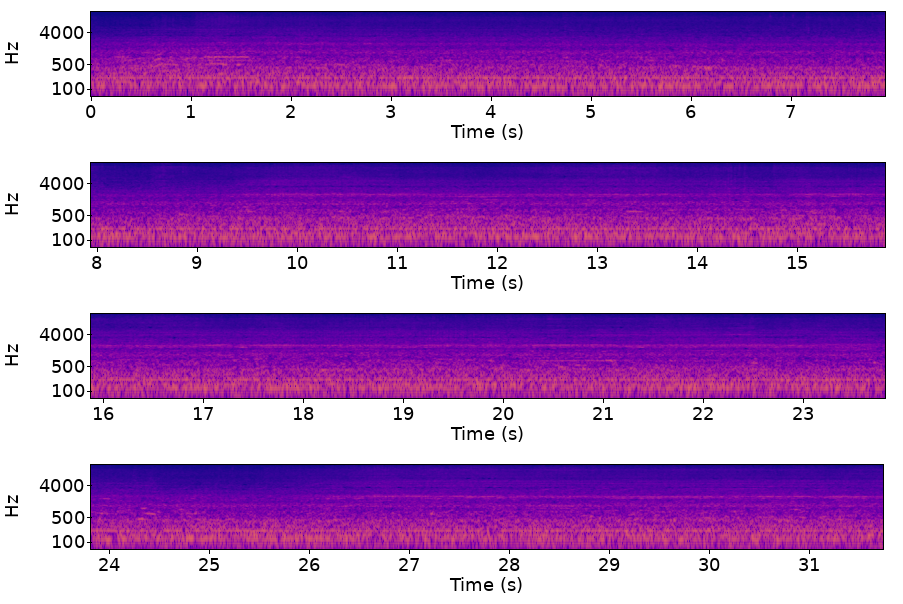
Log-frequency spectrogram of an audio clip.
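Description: Fire engine's diesel engine running steadily at the fire scene, a continuous low drone, with a steady higher whine joining about ten seconds in.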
